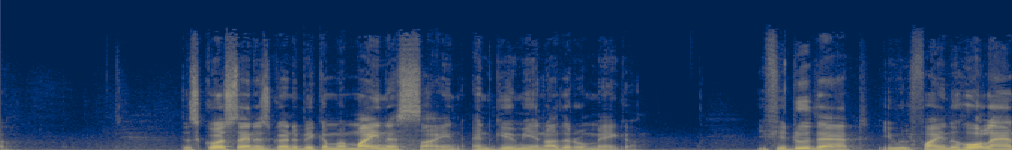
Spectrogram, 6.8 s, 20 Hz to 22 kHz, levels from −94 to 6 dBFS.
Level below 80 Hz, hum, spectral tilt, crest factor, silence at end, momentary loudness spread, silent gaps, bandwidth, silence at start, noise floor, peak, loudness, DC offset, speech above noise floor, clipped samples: -42 dBFS; none; -5 dB/octave; 20 dB; 0 s; 14 LU; none; 17.5 kHz; 0 s; -55 dBFS; -4 dBFS; -24 LUFS; under 0.1%; 32 dB; under 0.1%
